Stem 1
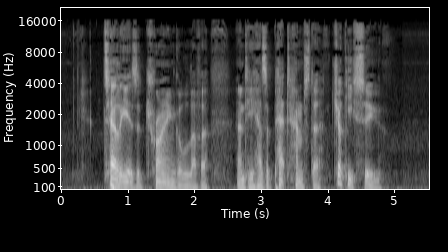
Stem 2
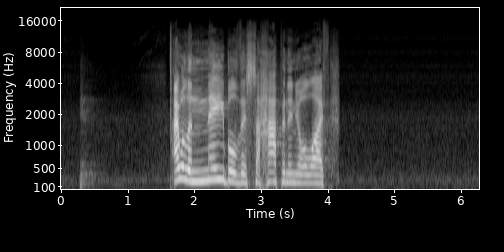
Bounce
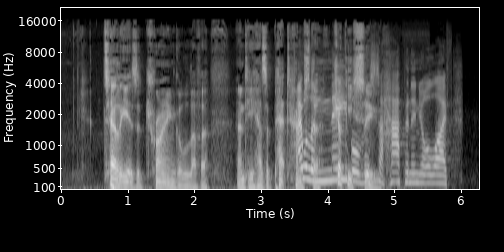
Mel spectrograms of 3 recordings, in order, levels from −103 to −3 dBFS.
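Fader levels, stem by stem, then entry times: +2.0 dB, -7.0 dB; 0.00 s, 1.85 s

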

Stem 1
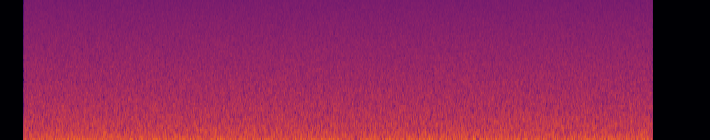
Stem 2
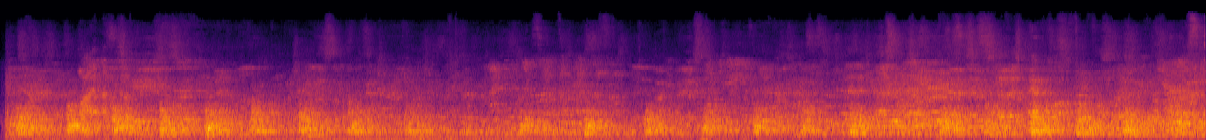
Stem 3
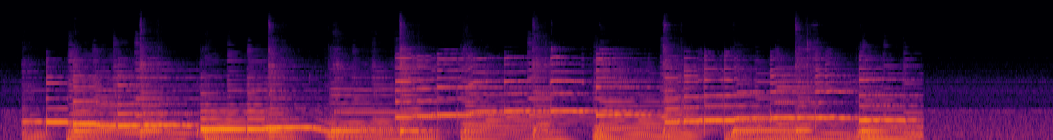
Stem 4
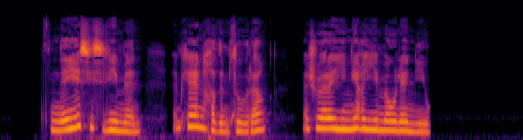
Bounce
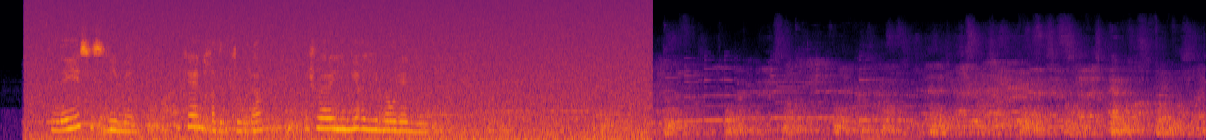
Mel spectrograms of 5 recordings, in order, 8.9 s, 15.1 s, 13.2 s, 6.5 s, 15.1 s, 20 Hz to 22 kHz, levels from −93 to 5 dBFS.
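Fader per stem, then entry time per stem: +2.0 dB, -10.0 dB, -7.0 dB, +1.5 dB; 0.00 s, 1.00 s, 0.00 s, 0.00 s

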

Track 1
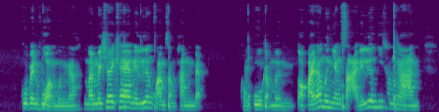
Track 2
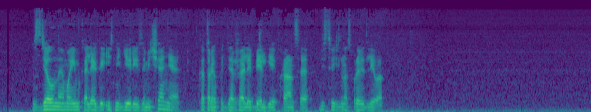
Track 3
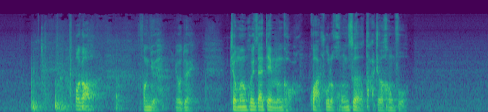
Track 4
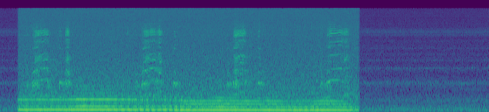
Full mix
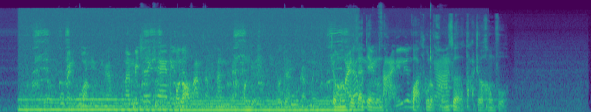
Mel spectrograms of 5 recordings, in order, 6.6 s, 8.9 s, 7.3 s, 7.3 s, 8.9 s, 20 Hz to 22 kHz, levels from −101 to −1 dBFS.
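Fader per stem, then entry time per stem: -4.5 dB, -3.5 dB, -3.0 dB, +3.0 dB; 0.55 s, 0.00 s, 1.50 s, 0.00 s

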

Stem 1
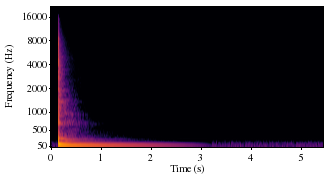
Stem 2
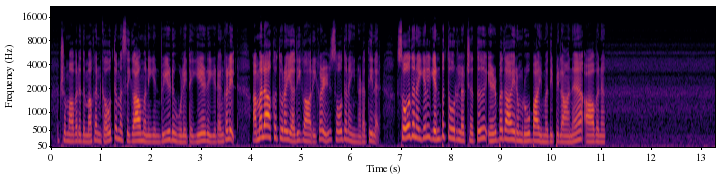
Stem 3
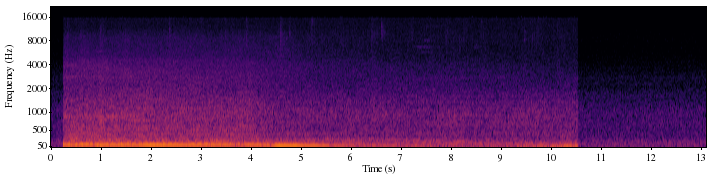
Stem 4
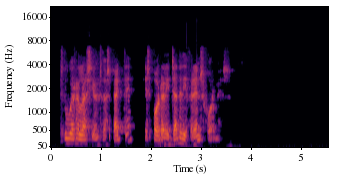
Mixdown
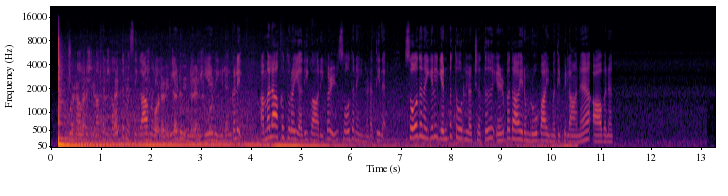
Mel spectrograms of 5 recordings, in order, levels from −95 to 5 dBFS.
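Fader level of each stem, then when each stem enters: -6.0 dB, -10.0 dB, -8.0 dB, -13.5 dB; 0.00 s, 0.15 s, 0.00 s, 0.00 s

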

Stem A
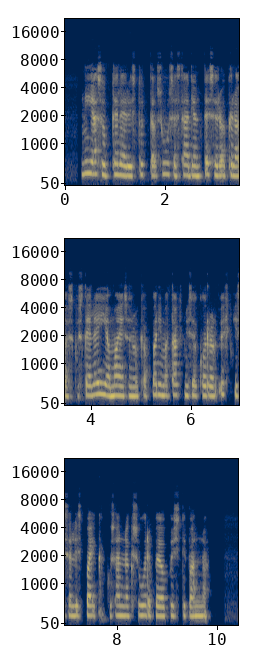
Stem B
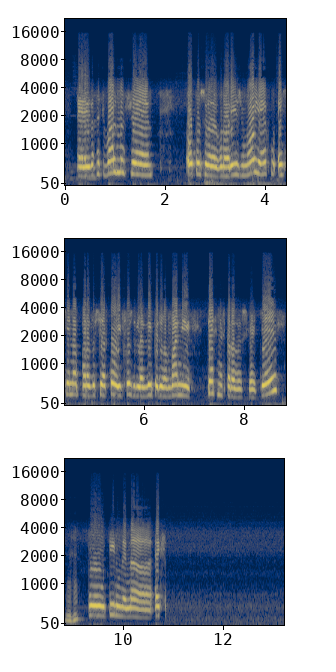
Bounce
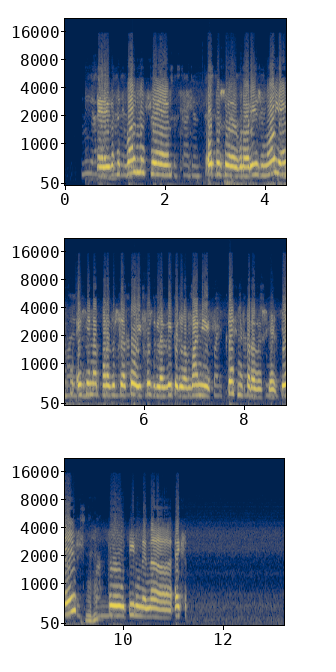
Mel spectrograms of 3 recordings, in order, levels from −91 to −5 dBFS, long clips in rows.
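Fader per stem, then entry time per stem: -16.0 dB, +3.0 dB; 0.00 s, 0.40 s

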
